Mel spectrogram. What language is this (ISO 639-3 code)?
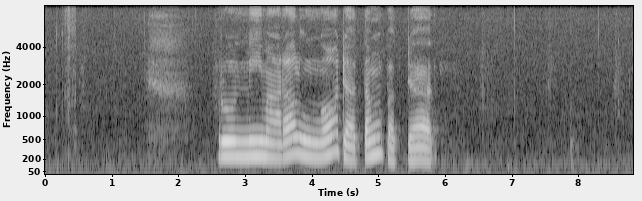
jav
